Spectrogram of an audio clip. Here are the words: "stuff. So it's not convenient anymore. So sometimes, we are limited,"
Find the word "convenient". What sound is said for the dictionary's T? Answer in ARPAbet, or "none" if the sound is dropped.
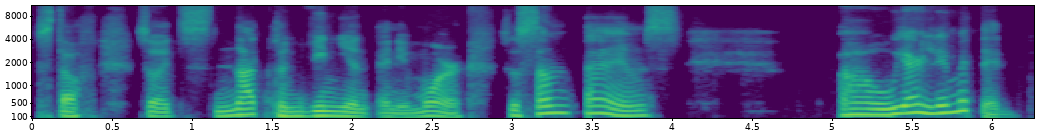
T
